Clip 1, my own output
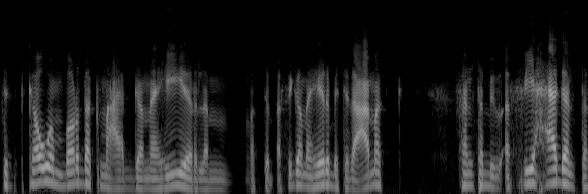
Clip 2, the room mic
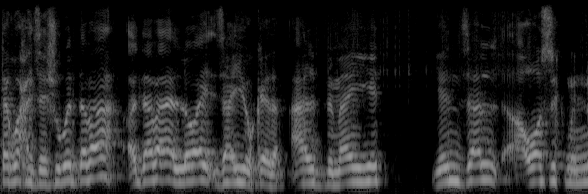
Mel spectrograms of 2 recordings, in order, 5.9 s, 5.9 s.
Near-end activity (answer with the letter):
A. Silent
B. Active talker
B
